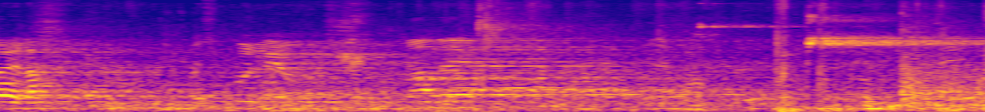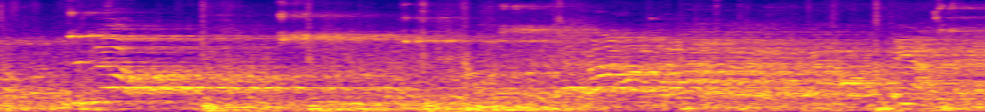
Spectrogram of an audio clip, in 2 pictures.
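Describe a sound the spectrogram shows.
Men call out to each other across an echoing hall.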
